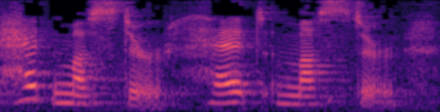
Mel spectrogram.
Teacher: Thì đây là danh từ ghép cho nên là thông thường với danh từ ghép thì trọng âm chính của từ nó sẽ rơi vào thành phần đầu tiên, tức là rơi vào cái head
